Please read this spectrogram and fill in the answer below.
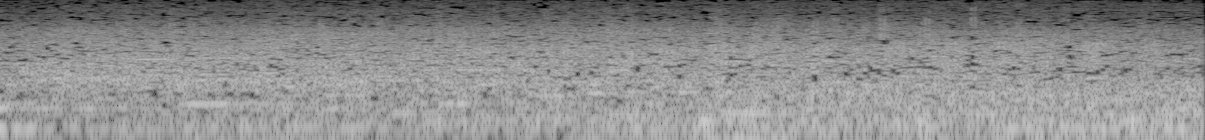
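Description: A concert audience applauding while an Arabic orchestra plays on beneath it, with steady, dense clapping.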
